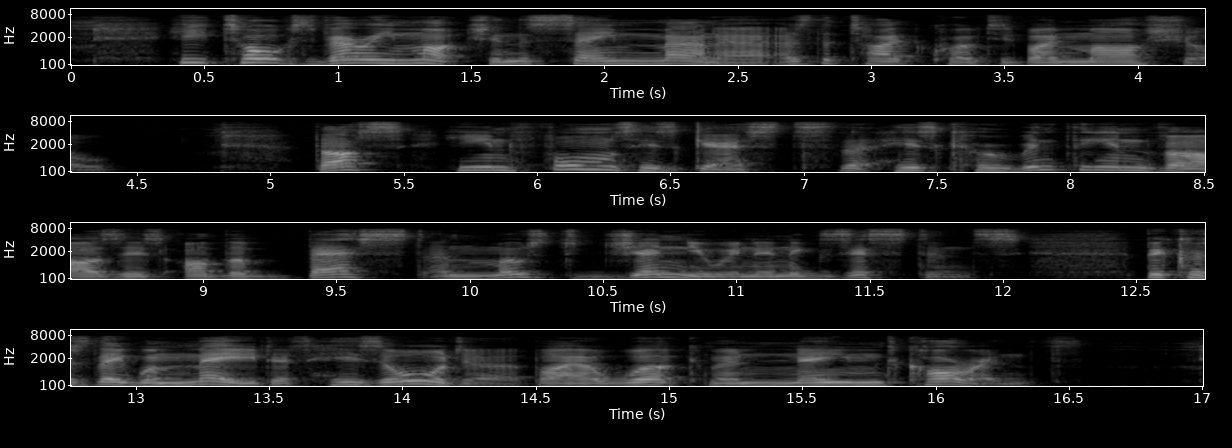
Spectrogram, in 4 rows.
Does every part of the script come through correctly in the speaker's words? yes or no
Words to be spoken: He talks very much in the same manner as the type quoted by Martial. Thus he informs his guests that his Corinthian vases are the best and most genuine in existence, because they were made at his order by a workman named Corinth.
yes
